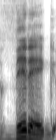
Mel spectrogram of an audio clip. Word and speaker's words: Wittig: some weird terminology here the wittig with a v and then illid with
